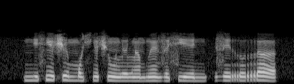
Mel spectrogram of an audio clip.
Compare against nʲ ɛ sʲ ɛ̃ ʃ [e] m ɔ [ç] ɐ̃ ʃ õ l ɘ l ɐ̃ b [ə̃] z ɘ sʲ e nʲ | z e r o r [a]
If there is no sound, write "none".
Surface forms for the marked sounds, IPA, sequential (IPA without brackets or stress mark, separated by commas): ɘ, ç, ɛ̃, ɐ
